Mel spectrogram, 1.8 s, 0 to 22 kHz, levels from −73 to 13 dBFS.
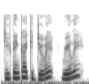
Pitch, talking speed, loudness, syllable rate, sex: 215 Hz, 265 wpm, -16 LUFS, 6.1 syllables/s, female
